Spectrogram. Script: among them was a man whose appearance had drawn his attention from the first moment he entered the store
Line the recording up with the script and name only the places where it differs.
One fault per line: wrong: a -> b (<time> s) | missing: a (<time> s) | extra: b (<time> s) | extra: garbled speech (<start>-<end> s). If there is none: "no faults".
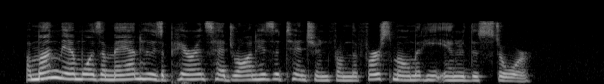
no faults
